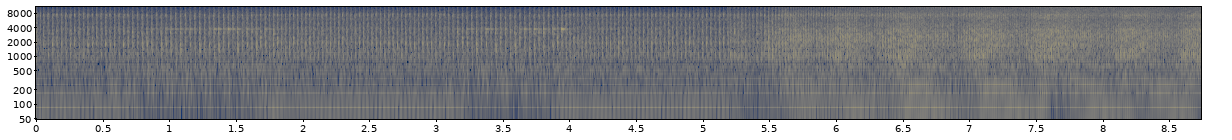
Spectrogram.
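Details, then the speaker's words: MK4 Golf TDI diesel idle after accessory belt tensioner, belt and engine mount replacement, steady clatter with even beat and a short lift; accessory side more stable with less vibration, healthy idle. "In conclusion, after the tensioner and belt job, the accessory side of the engine is a lot more stable, introducing less vibrations."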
